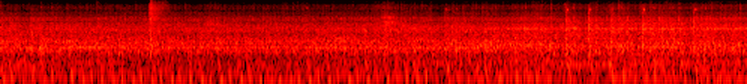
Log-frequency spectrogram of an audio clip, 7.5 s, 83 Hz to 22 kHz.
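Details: 2008 Honda CG 125 single-cylinder engine, checked for a strange noise, oil seeping up and wear in rocker arms, pushrods or camshaft: at this point it idles steadily with an even low putter, no knocking or grinding.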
